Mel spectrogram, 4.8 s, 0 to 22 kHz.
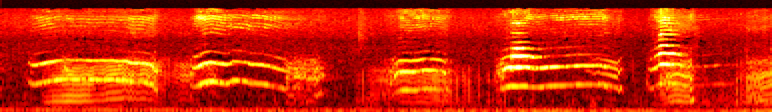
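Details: Six-day-old White Swiss Shepherd puppies (Sienna / Valentino 2019) cry in drawn-out, wavering whimpers that arch up and down, about five calls in under five seconds, with a constant low background hum.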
